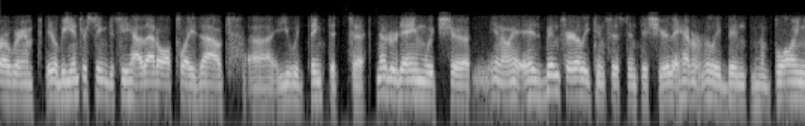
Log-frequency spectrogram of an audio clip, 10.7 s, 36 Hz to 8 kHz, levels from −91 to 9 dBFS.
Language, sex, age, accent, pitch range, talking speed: English, male, 50-69, American, 105-125 Hz, 200 wpm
